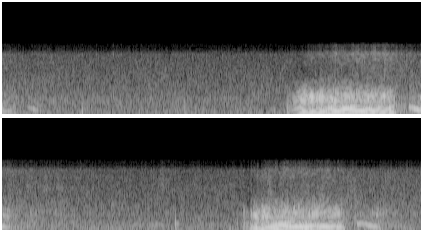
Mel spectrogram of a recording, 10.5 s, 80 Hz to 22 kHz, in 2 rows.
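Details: Dog snores hard through its nap, two strong rattling snores roughly 4.5 seconds apart, each trailed by a brief wheezy exhale, with quiet background in between.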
